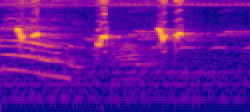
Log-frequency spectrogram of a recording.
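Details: Sooty-headed bulbul singing actively at close range: paired bright chirpy notes repeated about every half second, opening over a faint descending drawn-out tone.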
